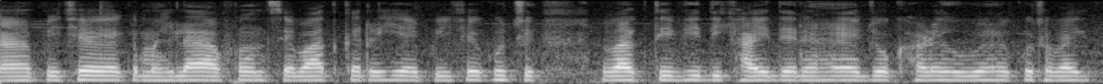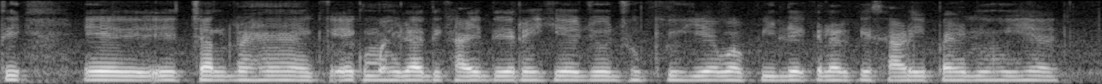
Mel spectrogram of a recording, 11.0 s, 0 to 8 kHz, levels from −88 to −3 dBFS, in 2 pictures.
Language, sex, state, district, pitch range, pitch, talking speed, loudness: Magahi, male, Bihar, Gaya, 145-150 Hz, 150 Hz, 255 wpm, -18 LUFS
